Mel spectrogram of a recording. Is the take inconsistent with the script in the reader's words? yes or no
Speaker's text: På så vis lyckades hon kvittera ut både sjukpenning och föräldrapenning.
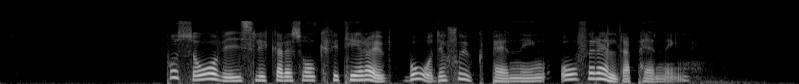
no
